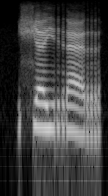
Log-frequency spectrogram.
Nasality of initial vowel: oral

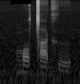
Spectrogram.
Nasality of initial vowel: oral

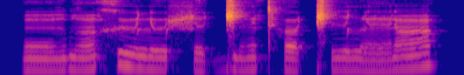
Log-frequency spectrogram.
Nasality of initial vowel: nasal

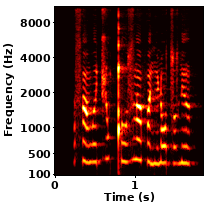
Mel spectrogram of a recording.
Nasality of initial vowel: nasal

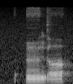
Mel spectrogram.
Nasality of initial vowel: nasal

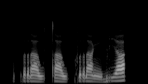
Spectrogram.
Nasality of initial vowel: oral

